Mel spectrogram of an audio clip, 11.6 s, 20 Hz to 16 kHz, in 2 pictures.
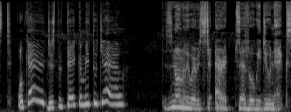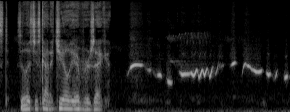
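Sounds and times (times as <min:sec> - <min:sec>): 
speech: 0:00.4 - 0:02.6, 0:03.2 - 0:08.1
person whistling a short wavering tune: 0:08.4 - 0:11.6.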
